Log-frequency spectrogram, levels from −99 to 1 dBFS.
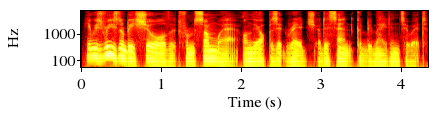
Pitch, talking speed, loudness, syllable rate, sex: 100 Hz, 250 wpm, -19 LUFS, 7.2 syllables/s, male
